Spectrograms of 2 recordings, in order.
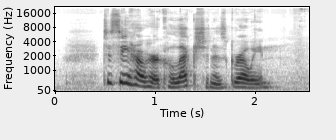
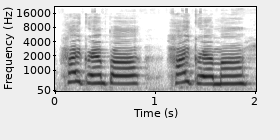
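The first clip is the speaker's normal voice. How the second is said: put-on higher, bright child's greeting; little girl greeting; 8 semitones higher than usual. A narrator's reading. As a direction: greet grandpa and grandma like an eager little girl. Child greeting grandparents in story.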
